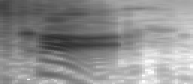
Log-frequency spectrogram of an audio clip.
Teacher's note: r is not pronounced this phenomenon is known as non-roticity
